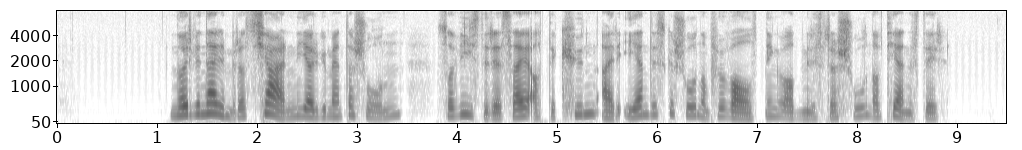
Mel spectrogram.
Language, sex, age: Norwegian, male, 54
